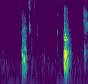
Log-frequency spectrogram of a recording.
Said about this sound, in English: Oh, you're eating? eating zombie Takis because you're gross.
